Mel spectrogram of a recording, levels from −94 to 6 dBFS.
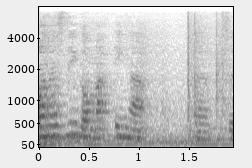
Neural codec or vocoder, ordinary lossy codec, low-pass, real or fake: codec, 16 kHz, 0.4 kbps, LongCat-Audio-Codec; none; 7.2 kHz; fake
